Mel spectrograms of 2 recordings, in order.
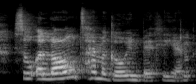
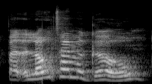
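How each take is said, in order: First: Laughing. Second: Said in the usual way. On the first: Real, not acted. Jokey storybook opening, laughing. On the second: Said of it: "sorry, don't come for me".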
